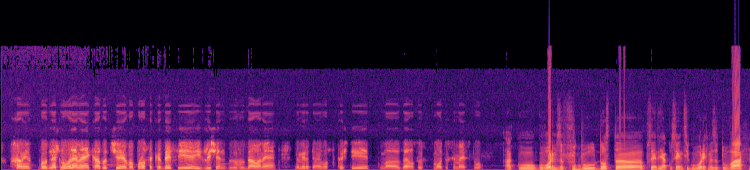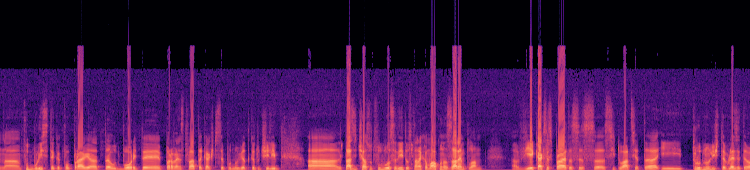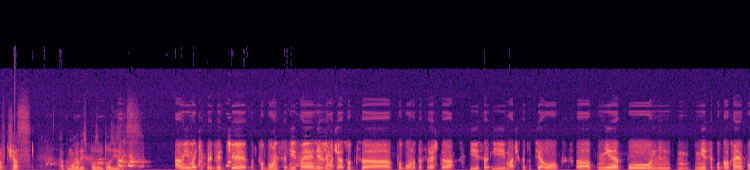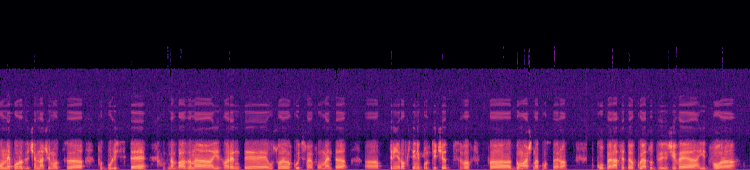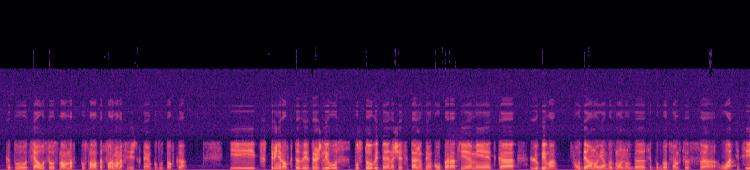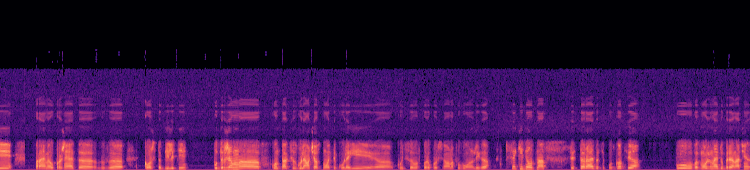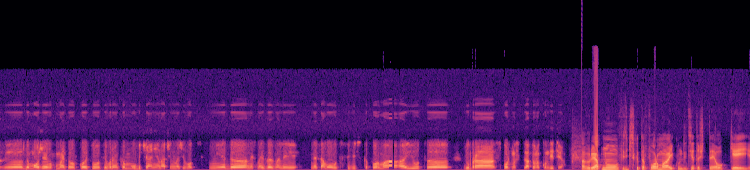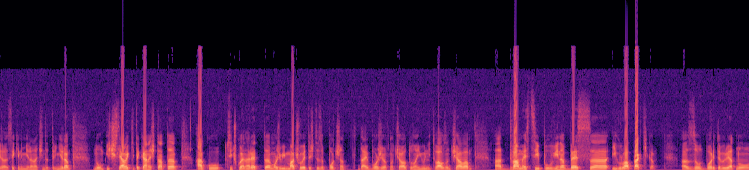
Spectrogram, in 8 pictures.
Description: Българският съдия Георги Кабаков даде специално интервю за Дарик и dsport, в което говори за въвеждането на системата за видеоповторения у нас, амбицията му да свири на Европейското първенство, както и трудните решения, които е трябвало да взема на терена.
